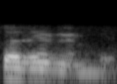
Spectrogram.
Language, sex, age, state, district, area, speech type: Telugu, male, 18-30, Andhra Pradesh, Visakhapatnam, urban, conversation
